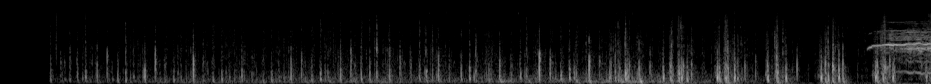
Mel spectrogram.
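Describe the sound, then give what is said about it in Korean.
A horse's hooves clip-clop in a steady, quickening rhythm, growing louder, before the horse lets out a high, loud whinny at the end, as the general Yeom Jun rides out on horseback. No one speaks. “집문을 열고 염준이 말을 타고 나와 크게 외쳤다.”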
